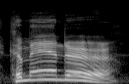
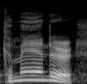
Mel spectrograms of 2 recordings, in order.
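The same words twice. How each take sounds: First: High, loud, long-drawn cry; acted desperate call. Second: High, loud mock cry; acted alarmed call. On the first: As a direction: stretch the call out in mock despair. Soldiers call again, more desperately. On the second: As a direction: call out urgently, short. Soldiers call to wounded commander.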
